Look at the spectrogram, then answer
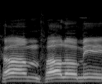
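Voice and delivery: put-on slight English accent. Acting out a grand call to follow: Jesus in a slightly English accent. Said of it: "with a slightly English accent".

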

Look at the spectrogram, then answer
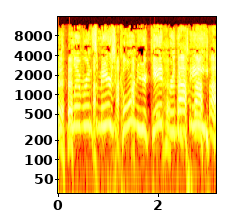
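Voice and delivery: put-on high-pitched Midwest farmer accent. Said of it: "Your Midwest farmer accent is a good one".

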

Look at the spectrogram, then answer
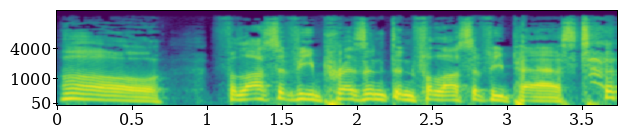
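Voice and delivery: uncomfortably awkward, offhand delivery. Retelling what a man walking behind the couple said: retelling an awkward remark. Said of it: "he just goes really awkwardly".

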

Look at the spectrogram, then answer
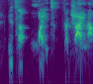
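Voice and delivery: hushed, confiding whispered aside. Retelling what a woman on the plane said: imitating a whisper. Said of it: "And then she whispers to me".

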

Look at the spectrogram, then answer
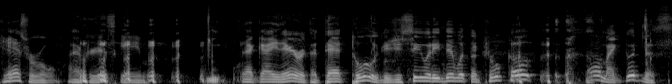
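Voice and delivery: Minnesota accent, easy chatter. Speaker comments on a guy during a game, in a Fargo-style accent. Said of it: "You sound like you belong on, what's that show? Fargo".

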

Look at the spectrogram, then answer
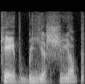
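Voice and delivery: put-on slow Russian accent, words drawn out, comically over-enunciated. Quoting a movie character's funny line: imitating Yelena's Russian accent. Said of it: "she's like".

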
